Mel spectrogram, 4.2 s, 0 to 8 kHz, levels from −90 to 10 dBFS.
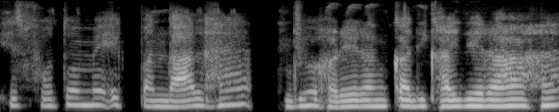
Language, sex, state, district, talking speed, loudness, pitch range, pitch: Hindi, male, Bihar, East Champaran, 200 wpm, -21 LUFS, 165-190 Hz, 175 Hz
